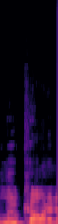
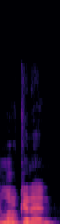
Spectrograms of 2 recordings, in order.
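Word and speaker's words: Luukkonen: Luke Conan out of his net to play it. or sorry, Lucinan out of his net to play it. I know that's how it's said.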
